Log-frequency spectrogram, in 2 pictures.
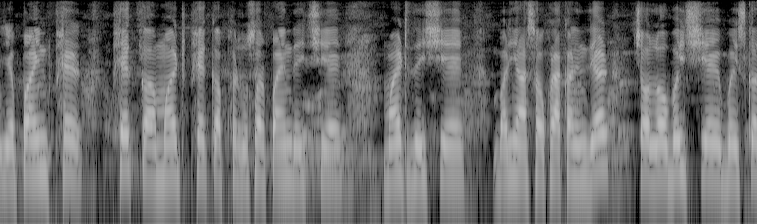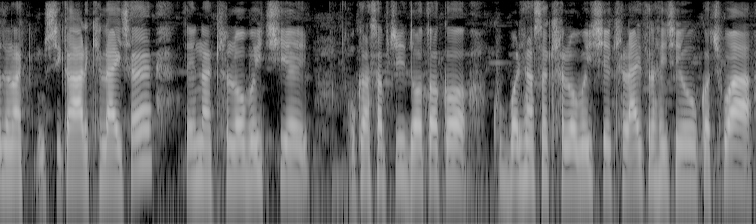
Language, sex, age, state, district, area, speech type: Maithili, female, 60+, Bihar, Sitamarhi, urban, spontaneous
